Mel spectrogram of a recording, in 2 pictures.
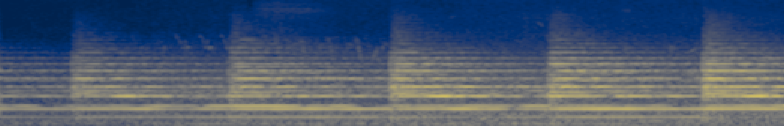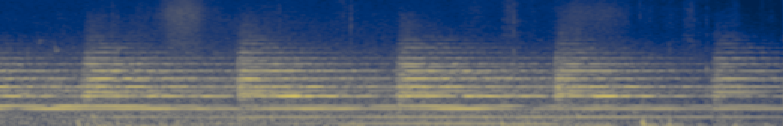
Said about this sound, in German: Wieso läuten jetzt die Kirchenglocken?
